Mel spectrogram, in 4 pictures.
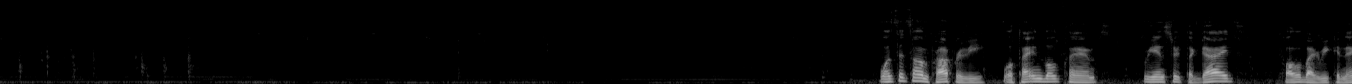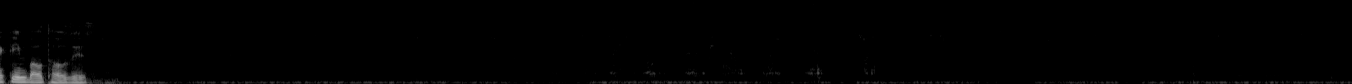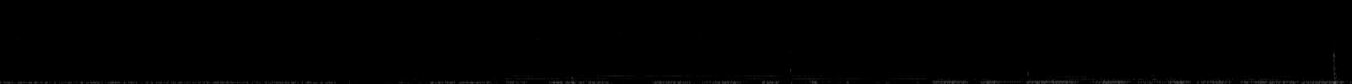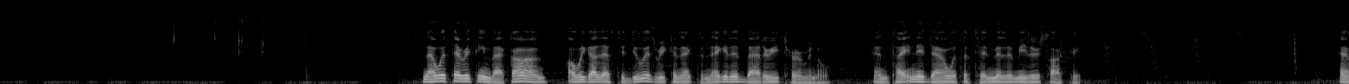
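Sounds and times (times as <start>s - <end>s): birds chirping: 8.6s - 14.7s, 44.6s - 52.1s.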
